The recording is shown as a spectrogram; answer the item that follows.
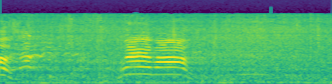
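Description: A person shouts one long, drawn-out yell, the kind of warning cry heard on either side ("¡Muevan los carros!"), over a steady rushing noise that runs throughout.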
